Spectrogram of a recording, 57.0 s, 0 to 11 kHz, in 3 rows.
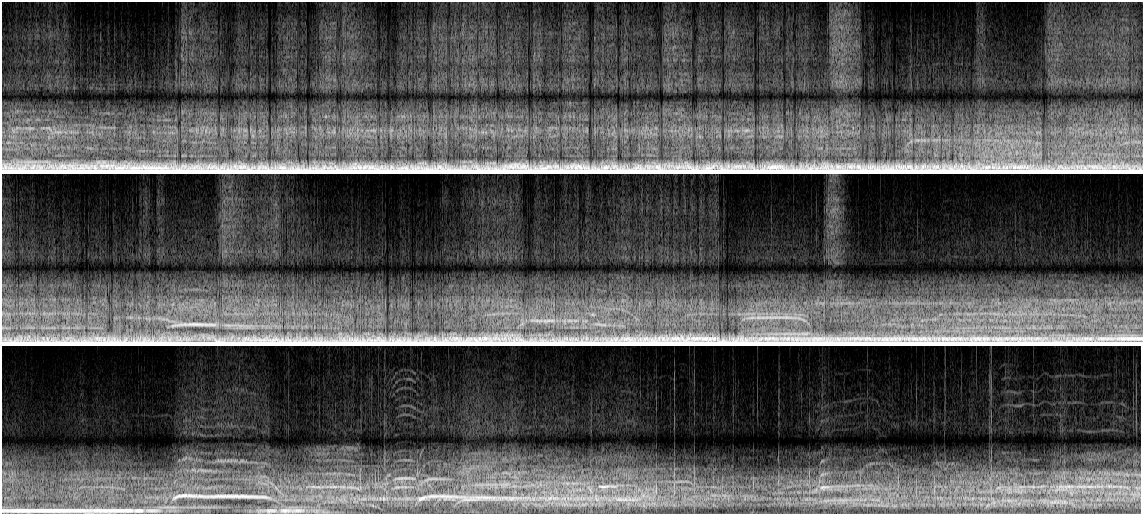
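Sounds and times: rock band playing live: 0:00.0 - 0:48.0
distorted electric guitar lead: 0:00.0 - 0:48.5.

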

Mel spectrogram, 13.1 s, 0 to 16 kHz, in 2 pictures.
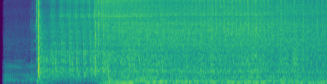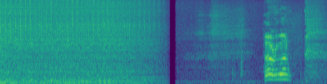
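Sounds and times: vehicle engine starting and running: 0:00.6 - 0:10.0.

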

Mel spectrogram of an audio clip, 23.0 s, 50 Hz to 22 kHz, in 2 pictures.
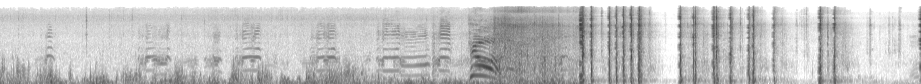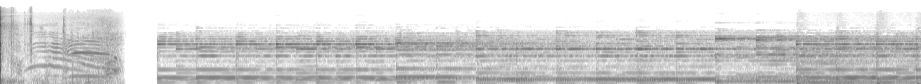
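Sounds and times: geese honking: 0:03.9 - 0:05.7
shotgun blasts: 0:06.3 - 0:10.8.

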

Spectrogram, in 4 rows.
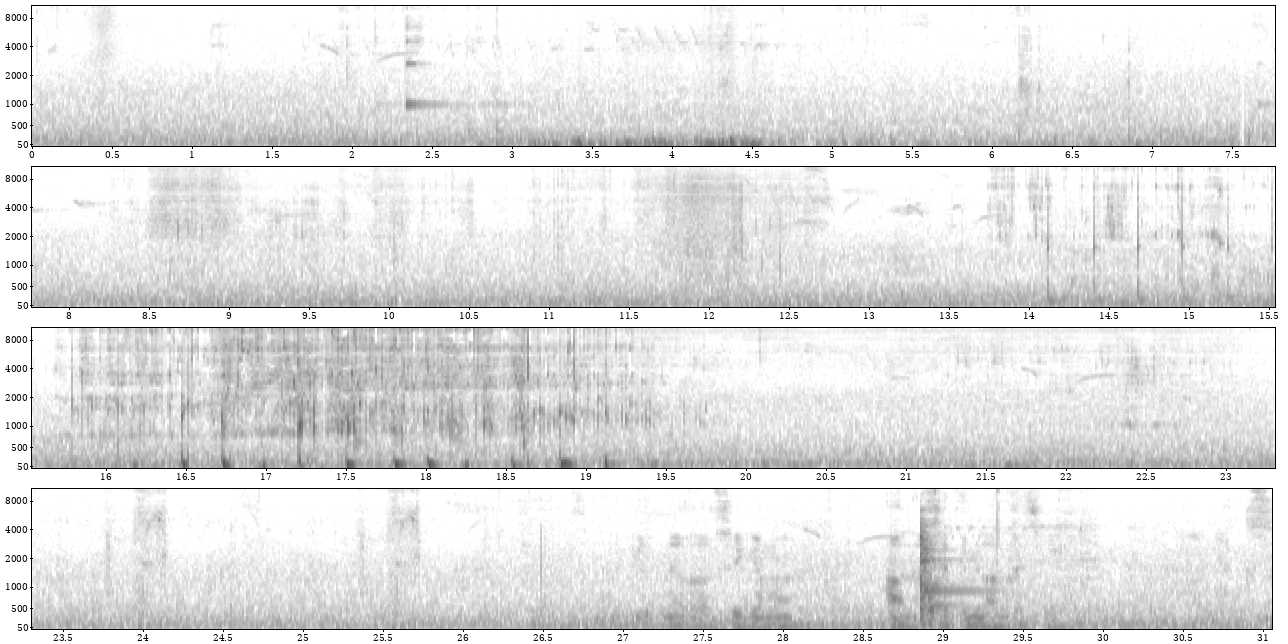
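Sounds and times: liquid trickling into clay pot: 0:13.7 - 0:19.7.

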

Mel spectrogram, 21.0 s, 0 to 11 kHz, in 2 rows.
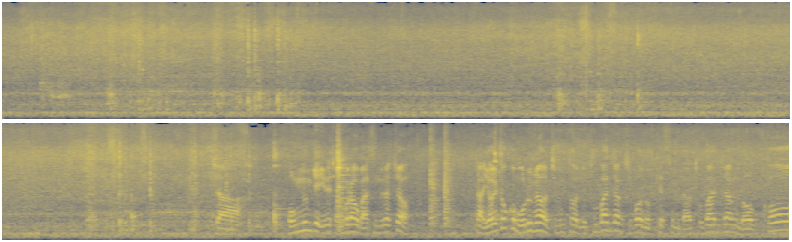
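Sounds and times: exhaust fan roar: 0:00.0 - 0:21.0
onions sizzling in a wok: 0:00.0 - 0:21.0
metal ladle scraping a wok: 0:00.4 - 0:04.0, 0:11.4 - 0:14.4.

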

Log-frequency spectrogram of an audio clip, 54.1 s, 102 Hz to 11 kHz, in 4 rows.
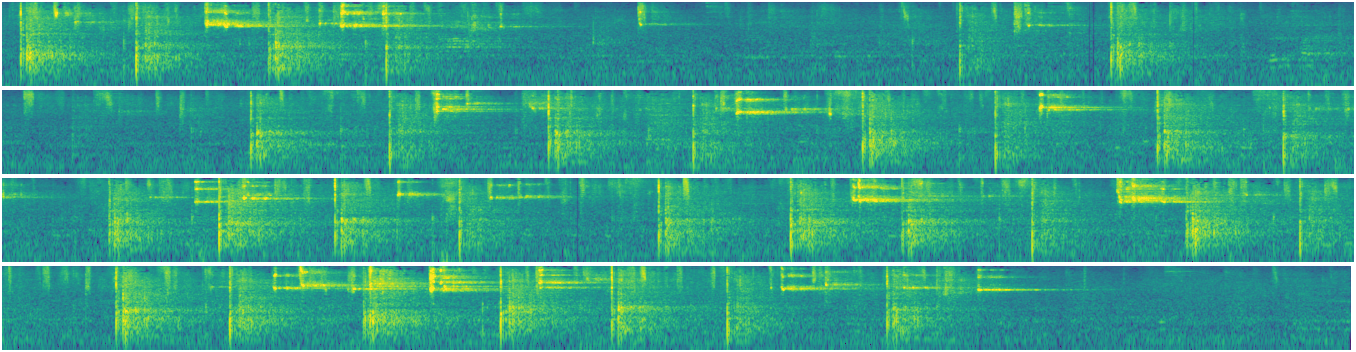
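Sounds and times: tennis racket striking ball: 0:00.1 - 0:04.4, 0:11.0 - 0:12.0, 0:16.0 - 0:48.8
tennis ball bouncing: 0:00.1 - 0:05.0, 0:09.0 - 0:12.0, 0:15.3 - 0:50.2
sneaker squeaks on hard court: 0:00.2 - 0:05.4, 0:16.1 - 0:32.8, 0:34.8 - 0:40.4, 0:41.8 - 0:51.1.

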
